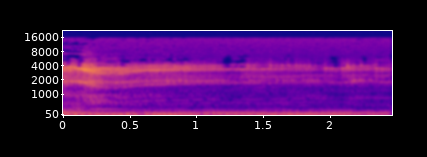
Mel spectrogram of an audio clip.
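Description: Music: a held high tone that dips slightly in pitch just after the start and then holds, over a steady low drone, slowly getting quieter.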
